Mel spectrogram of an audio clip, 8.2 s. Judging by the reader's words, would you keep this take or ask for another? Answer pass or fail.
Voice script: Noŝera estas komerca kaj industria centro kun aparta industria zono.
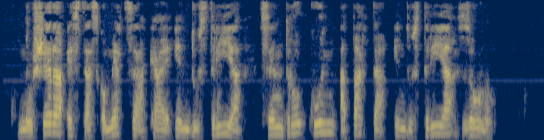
pass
